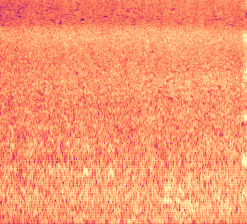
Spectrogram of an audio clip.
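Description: Surf breaking and foamy wave wash running over the sandy shallows: a steady rushing hiss.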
